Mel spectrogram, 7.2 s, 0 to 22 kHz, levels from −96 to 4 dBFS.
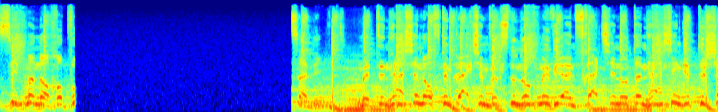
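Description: Gain pumping runs throughout: a swing of roughly 5 dB, likely from excessive gain driving a fast limiter, visible as a breathing waveform envelope. From 0.74 to 2.91 s, an audio dropout to a faint residue cuts the signal abruptly for 2.17 s, leaving only hiss about 55 dB down, likely a lost input; the spectrogram shows a sharp-edged band of faint hiss.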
